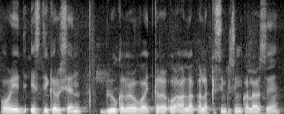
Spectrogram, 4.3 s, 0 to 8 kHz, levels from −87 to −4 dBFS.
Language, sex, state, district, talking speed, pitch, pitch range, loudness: Hindi, male, Arunachal Pradesh, Papum Pare, 195 wpm, 110 Hz, 105-110 Hz, -16 LUFS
